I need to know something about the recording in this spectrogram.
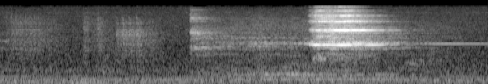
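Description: Metal percussion on a drum kit scraped, giving a brief, loud, shrill metallic squeal near the end that leaves one high tone ringing, after fainter scrapes earlier. Faint sustained grand piano notes lie underneath.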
